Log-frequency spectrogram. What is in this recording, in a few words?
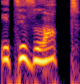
Troll Female error item locked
